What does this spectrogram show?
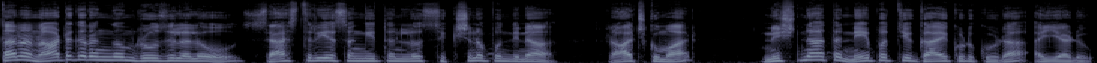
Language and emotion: Telugu, neutral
